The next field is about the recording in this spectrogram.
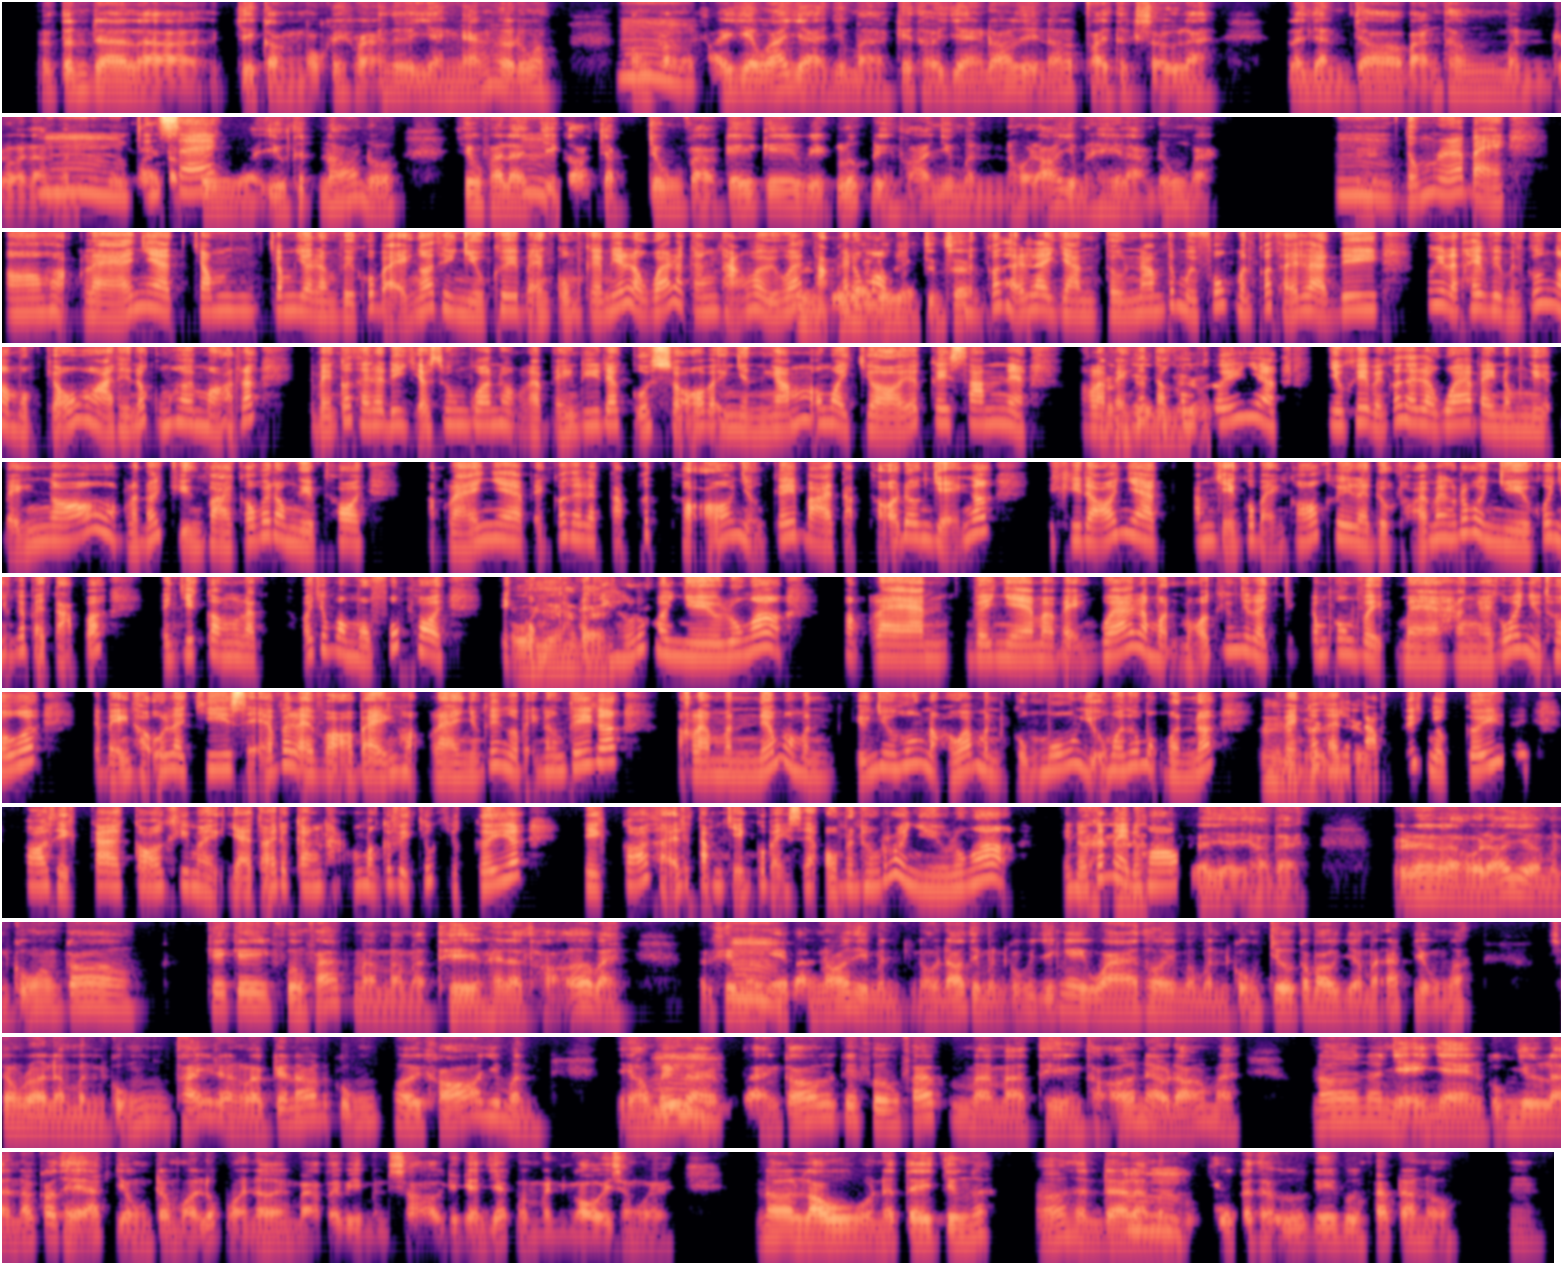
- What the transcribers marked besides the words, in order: tapping; other background noise; unintelligible speech
- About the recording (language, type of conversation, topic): Vietnamese, advice, Làm sao để dành thời gian nghỉ ngơi cho bản thân mỗi ngày?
